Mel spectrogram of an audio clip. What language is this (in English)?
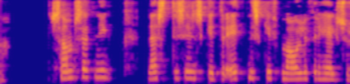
Icelandic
